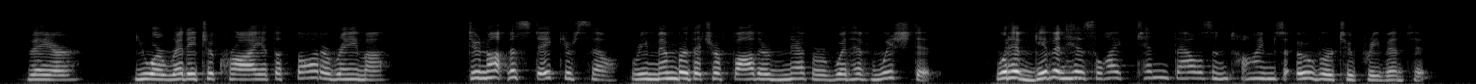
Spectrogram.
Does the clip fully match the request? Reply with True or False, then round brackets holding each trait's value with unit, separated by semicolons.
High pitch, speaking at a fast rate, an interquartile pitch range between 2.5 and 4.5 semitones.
False (255 Hz; 140 wpm; 3.3 semitones)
